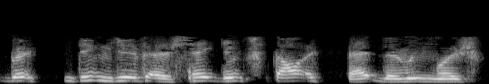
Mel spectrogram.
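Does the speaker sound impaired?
Yes: cerebral palsy; cerebral palsy present from birth, unable to play sports growing up.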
